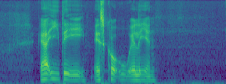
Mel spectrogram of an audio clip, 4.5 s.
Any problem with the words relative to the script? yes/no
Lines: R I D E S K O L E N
no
